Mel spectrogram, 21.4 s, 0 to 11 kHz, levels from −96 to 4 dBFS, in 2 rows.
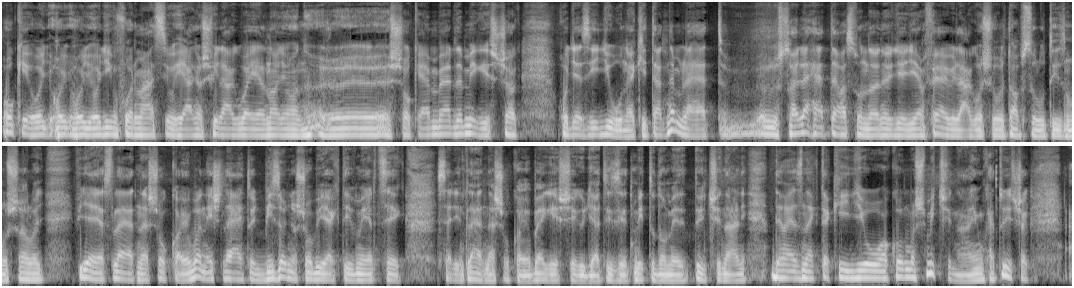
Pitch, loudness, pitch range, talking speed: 110 Hz, -15 LUFS, 100-125 Hz, 185 wpm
